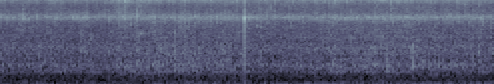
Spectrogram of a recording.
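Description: Beef sandwich patties shallow-frying in oil in a pan give off a steady, dense hiss and crackle that stays even throughout, close and fairly loud, with one brief pop partway through.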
